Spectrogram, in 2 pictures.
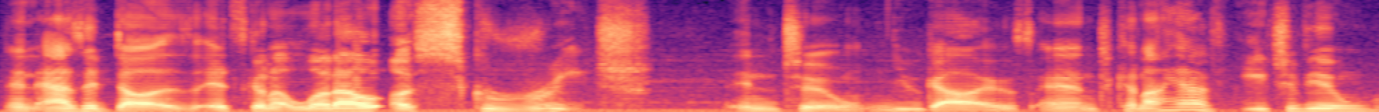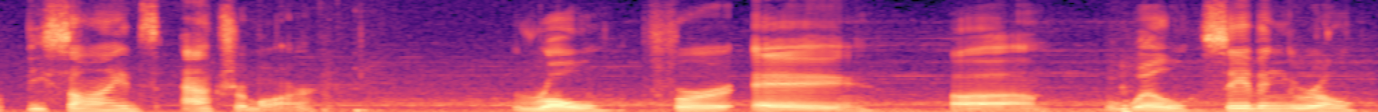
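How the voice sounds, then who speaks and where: A man narrates a tabletop game as its game master, taking his time and pausing on fillers. His voice sits a touch high for a man, and a faint noise hangs behind the recording. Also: creaky. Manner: unhurried descriptive narration with fillers.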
